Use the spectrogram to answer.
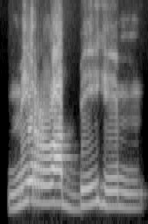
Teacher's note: ঈদগামে বেলাগুন্নাটা কি, গুন্না ছাড়া মিলিয়ে পড়তে হবে।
